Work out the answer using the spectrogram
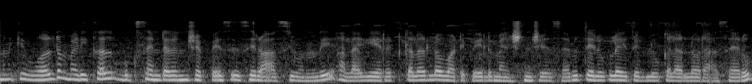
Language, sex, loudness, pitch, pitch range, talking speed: Telugu, male, -24 LUFS, 195 Hz, 180-210 Hz, 190 wpm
